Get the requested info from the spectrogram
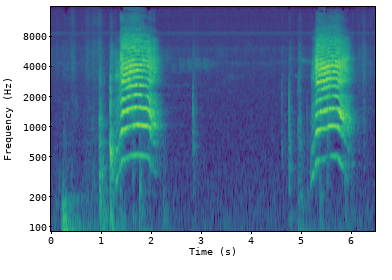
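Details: Nine-week-old female Nubian goat kid, captured by a GoPro stakeout camera: two loud, nasal, slightly wavering bleats about four seconds apart, each under a second long, the first preceded by knocks and rustling.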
